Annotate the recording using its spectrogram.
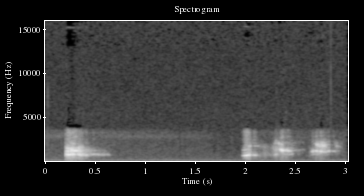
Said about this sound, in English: Oh, can you tell that dog to shut up?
